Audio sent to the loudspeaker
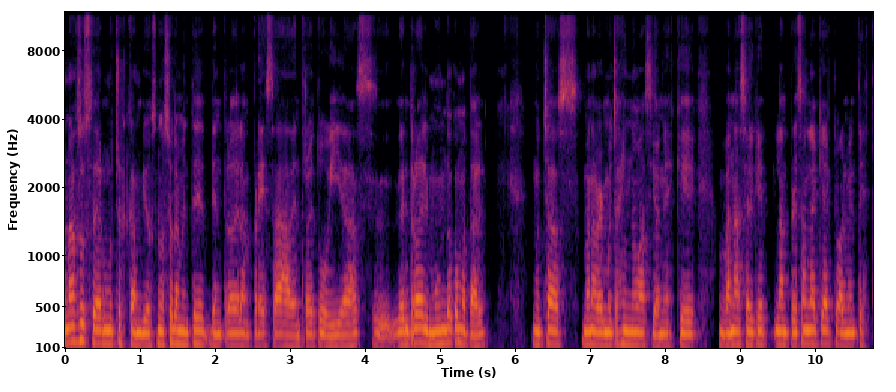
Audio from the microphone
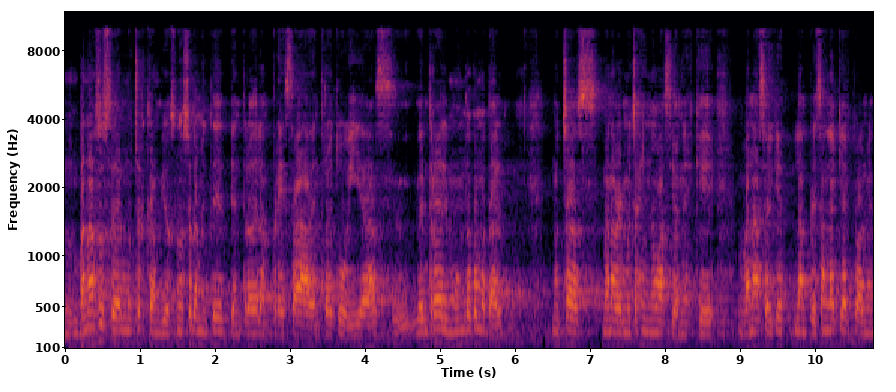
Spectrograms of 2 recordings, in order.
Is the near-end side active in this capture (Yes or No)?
No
